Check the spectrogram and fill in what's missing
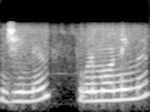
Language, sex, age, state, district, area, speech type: Hindi, female, 18-30, Rajasthan, Bharatpur, rural, conversation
